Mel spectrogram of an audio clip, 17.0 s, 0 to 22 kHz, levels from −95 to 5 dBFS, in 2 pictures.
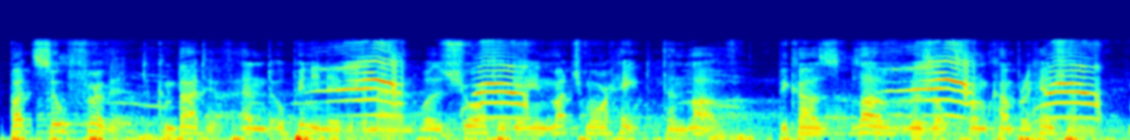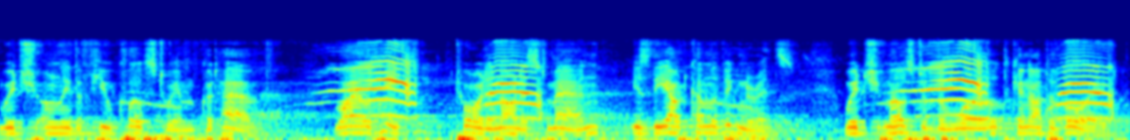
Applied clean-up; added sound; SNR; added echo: none; Meow; 0 dB; reverberation time 2.7 s.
